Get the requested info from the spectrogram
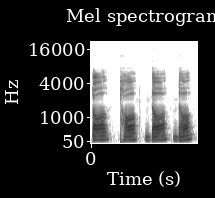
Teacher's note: अगर ट वर्ग की बात करें तो ट वर्ग में कौन कौन से आते हैं? तो ट, ठ, ड, ढ, अण आ जाते हैं। ये कहाँ से बोले जाते हैं? तो इनका जो उच्चारण स्थान है वो हो जाता है मूर्धा से, यानी कि ये मूर्धन्य वर्ण है।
